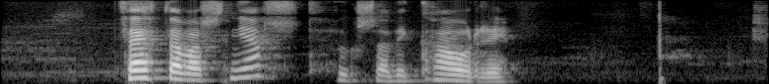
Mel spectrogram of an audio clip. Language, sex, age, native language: Icelandic, female, 50-59, Icelandic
